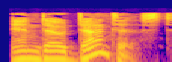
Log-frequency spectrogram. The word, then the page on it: endodontist: British English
